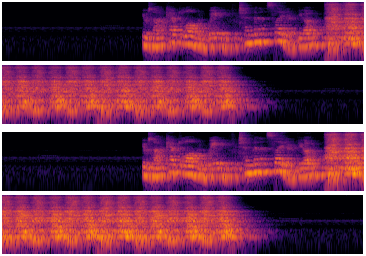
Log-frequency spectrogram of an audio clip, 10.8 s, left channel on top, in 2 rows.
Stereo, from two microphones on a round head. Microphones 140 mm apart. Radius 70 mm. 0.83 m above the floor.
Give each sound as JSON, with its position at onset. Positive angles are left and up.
{"t": 2.1, "sound": "a woman speaking", "side_deg": -30, "distance_m": 1.2}
{"t": 4.8, "sound": "sawing", "side_deg": -10, "distance_m": 1.7}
